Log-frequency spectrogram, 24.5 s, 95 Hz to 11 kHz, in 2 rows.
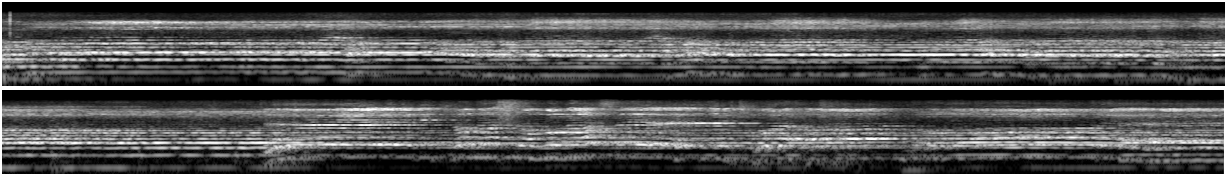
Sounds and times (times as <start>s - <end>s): Male singing: 0.0s - 24.4s.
